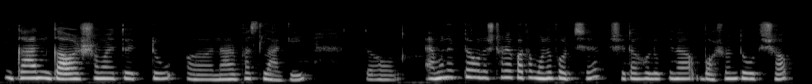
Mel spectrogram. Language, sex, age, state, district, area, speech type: Bengali, female, 30-45, West Bengal, Darjeeling, urban, spontaneous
